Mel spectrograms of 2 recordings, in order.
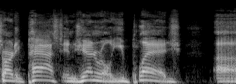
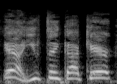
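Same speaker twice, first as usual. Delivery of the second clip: defiant retort; 8 semitones higher than usual. Retold or imitated. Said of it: "I'm like".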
